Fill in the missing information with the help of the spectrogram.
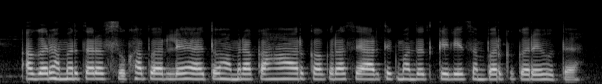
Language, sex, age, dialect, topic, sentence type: Magahi, female, 18-24, Southern, agriculture, question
